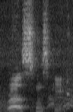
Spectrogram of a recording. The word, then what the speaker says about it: Rasmuski: Rasmuski. Comme il est écrit.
